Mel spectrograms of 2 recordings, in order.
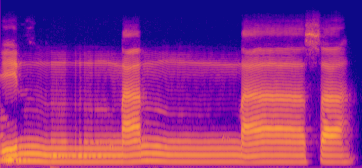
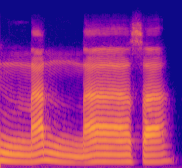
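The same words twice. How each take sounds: First: The n is held with a nasal hum. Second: The n is short without a nasal hum. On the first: "dibaca mendengung ditahan dua harokat" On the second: "Kalau itu berarti tidak mendengung ya"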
